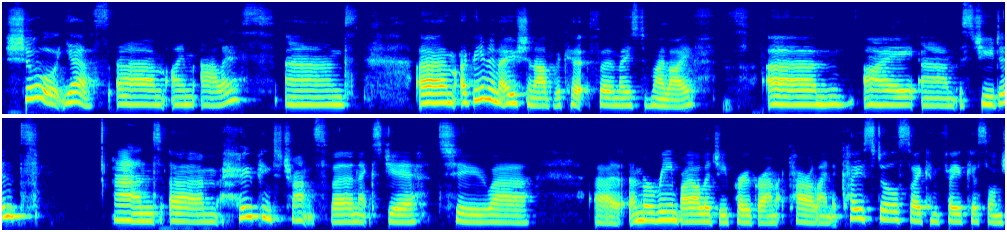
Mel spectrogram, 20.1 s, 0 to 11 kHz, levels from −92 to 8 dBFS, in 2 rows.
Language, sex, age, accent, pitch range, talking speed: English, female, 20-39, British, 170-210 Hz, 130 wpm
